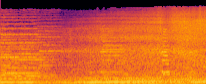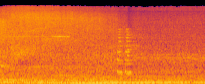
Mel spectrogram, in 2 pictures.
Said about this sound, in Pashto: استاد موټر دې لکچنډه ته ودراوه.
